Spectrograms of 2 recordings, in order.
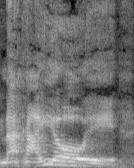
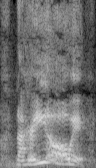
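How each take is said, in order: First: The word is said at a slower pace. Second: The word is said at a fast pace.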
